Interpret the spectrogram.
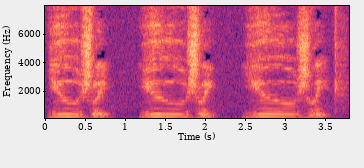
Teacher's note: So it's a U and then a zhly, zhly. It's like a Z-H-L-Y, one syllable.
